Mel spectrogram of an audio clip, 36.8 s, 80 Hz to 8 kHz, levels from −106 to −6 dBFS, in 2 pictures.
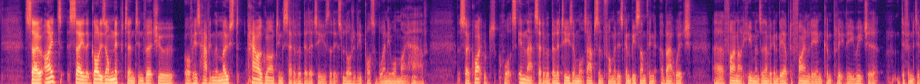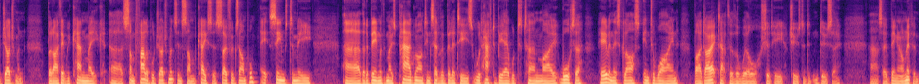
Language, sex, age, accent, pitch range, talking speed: English, male, 40-59, British, 90-110 Hz, 205 wpm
